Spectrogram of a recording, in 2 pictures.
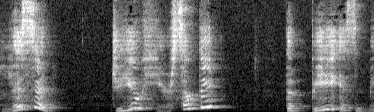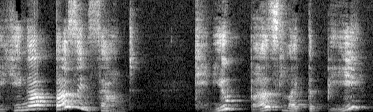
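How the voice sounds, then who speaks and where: A woman reading a children's storybook aloud in an expressive, sing-song way, putting simple questions to young listeners. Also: fairly high pitch, measured pace, roomy sound. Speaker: storybook reader. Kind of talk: children's read-aloud narration.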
